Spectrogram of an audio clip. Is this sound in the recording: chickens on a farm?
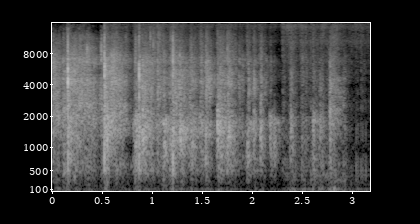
no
